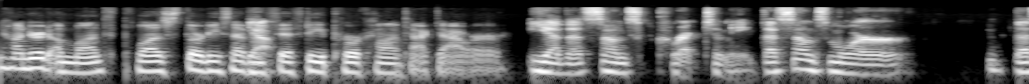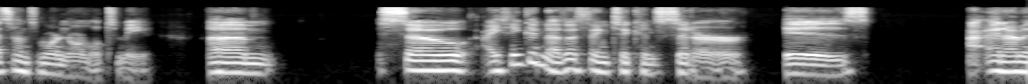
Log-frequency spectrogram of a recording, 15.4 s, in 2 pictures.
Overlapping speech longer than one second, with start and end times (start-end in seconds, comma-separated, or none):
none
